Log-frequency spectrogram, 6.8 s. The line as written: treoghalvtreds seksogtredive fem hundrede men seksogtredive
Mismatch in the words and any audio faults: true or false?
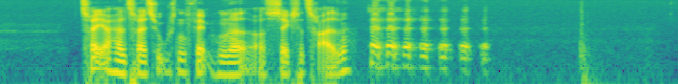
true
